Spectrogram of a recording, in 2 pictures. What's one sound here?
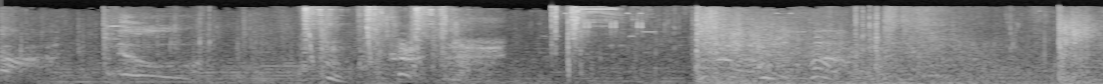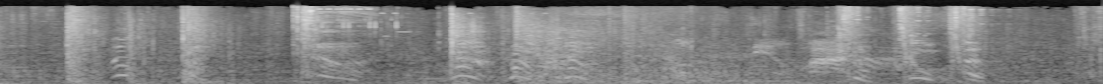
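Men grunt and cry out as they are struck.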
